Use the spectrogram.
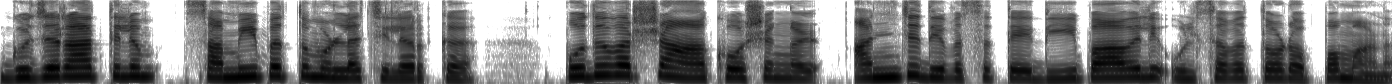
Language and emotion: Malayalam, neutral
